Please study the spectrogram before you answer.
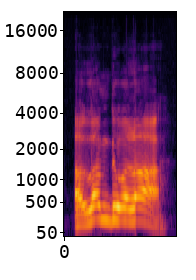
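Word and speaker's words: الحمد لله: And what, Nick, our resident Muslim, how do you pronounce that last word that she says? Alhamdulillah.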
